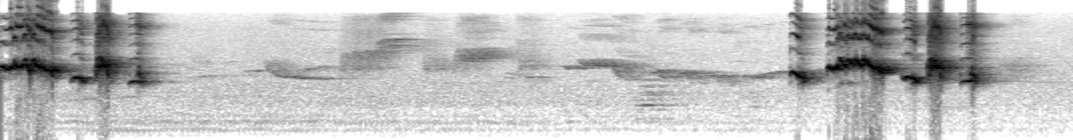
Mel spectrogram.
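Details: Song of an orange-headed thrush, played to train caged birds and prompt them to sing. Two loud clusters of sharp, bright notes frame a stretch of faint, gliding whistles between them.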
